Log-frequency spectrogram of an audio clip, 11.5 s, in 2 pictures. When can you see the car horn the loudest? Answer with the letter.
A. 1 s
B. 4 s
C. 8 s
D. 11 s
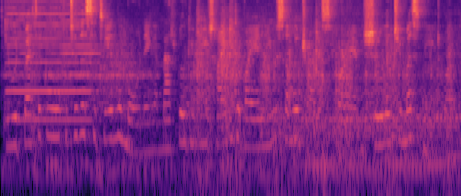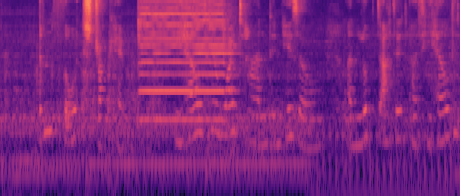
C.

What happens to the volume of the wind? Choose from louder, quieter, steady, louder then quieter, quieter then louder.
louder then quieter.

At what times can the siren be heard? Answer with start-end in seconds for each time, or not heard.
not heard.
